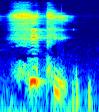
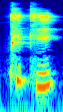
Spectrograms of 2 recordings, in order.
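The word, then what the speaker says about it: 匹: number goes before it, this counter is pronounced hiki for most of the numbers, or piki and biki. So the times it is pronounced piki or biki is when it's number 1, 3, 6, 8, 10.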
